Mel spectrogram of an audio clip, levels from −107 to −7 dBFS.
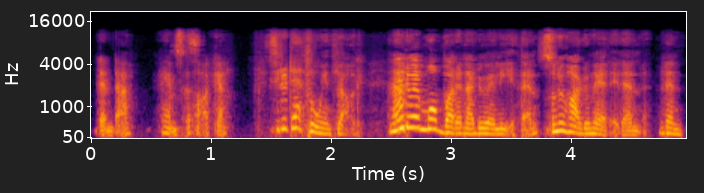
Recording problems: wrong speed, natural pitch; too fast; 1.5 times normal speed
garbled, watery; slightly; nothing above 10.5 kHz

